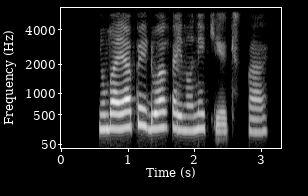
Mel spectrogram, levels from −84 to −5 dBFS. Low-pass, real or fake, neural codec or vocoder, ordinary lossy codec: 5.4 kHz; fake; autoencoder, 48 kHz, 32 numbers a frame, DAC-VAE, trained on Japanese speech; AAC, 32 kbps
